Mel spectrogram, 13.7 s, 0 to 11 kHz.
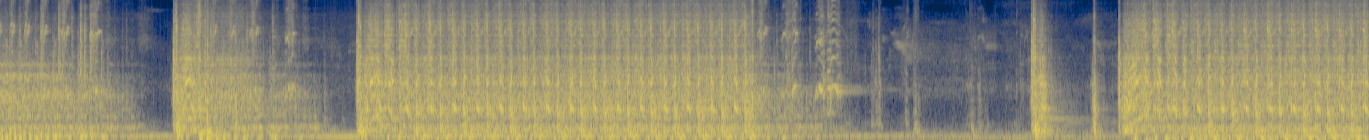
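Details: Craftsman DYS4500 riding mower, 26 hp Craftsman Courage engine, sat over a year; after cleaning a dirty fuel pump vent, repeated cranking bursts catch only briefly and die; fuel starvation, engine won't keep running.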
